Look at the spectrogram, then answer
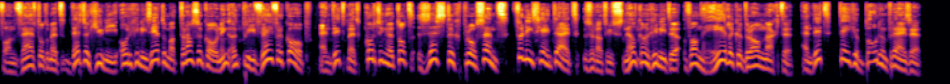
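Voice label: General, Flemish Dutch; voice demos; GoLocalise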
